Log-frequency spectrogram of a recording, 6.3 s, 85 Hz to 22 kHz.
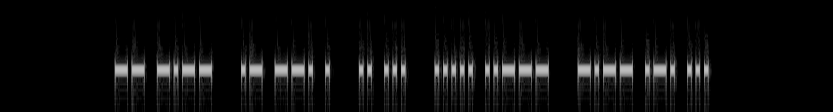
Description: Morse code, heard as a keyed tone, about 38 wpm, 700 Hz. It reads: MY AGE IS 52 YRS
